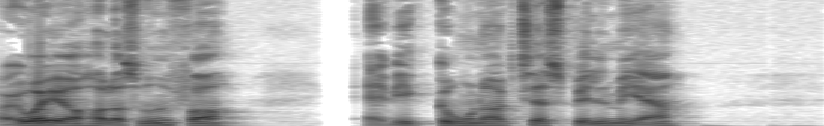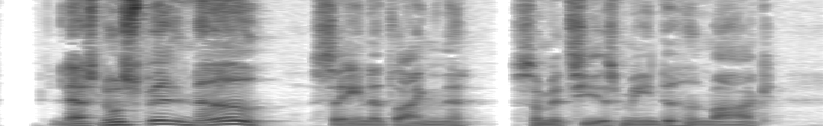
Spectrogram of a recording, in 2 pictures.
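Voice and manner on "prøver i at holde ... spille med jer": voice slightly raised, just a notch. The group's leader confronts two boys who want to go home, raising his voice slightly. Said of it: "sagde Pierre og hævede stemmen en smule".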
